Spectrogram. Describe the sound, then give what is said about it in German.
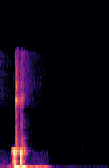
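Two quick, close-together clicks of a computer keyboard and mouse as a name is typed into an online event link and Next is clicked, followed by a brief low thud, then silence. Fairly quiet, with no one speaking. “Ich, ich gehe auf den Link, tippe meinen Namen ein, klicke auf Weiter.”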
